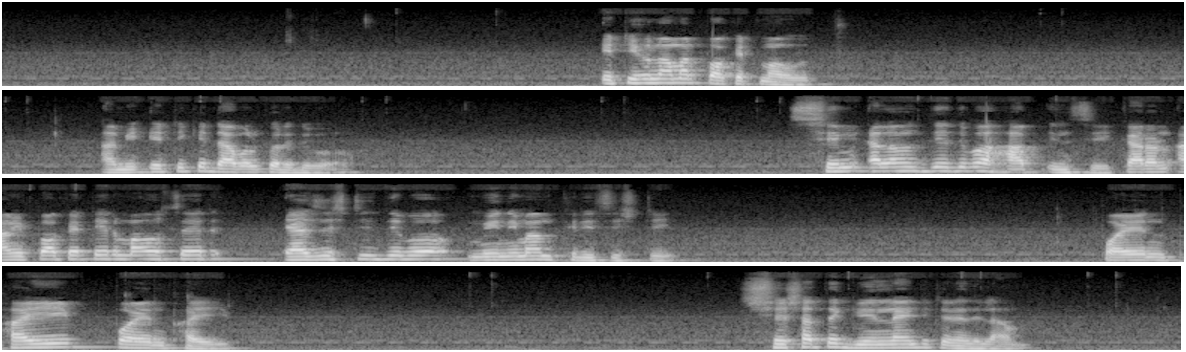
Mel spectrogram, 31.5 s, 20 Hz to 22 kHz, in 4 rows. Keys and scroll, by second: 1.9 Return, 22.8 KP_Decimal, 23.3 KP_5, 24.0 Down.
